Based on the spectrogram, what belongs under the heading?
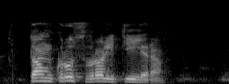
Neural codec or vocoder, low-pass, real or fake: none; 7.2 kHz; real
